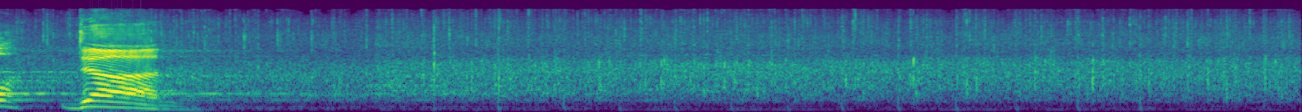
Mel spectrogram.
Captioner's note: applause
